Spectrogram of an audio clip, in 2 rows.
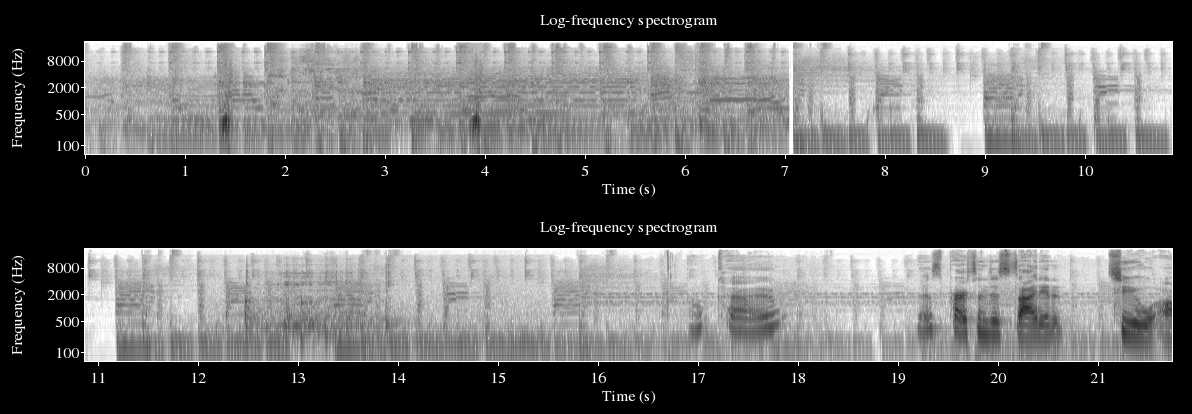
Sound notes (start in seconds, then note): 0.0 upbeat music; 7.3 bright music; 12.4 plates clattering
